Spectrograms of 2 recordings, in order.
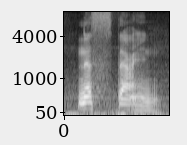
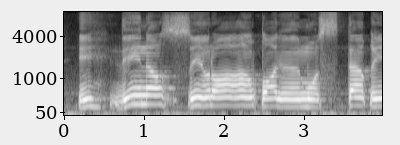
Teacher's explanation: untuk huruf sin itu dibaca dengan tipis nasta'in. Adapun huruf shad dibaca sedikit ada penebalan, yaitu sedikit dimonyongkan.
